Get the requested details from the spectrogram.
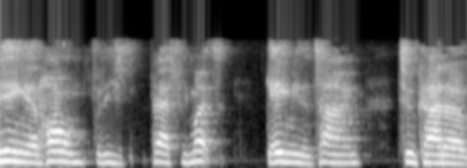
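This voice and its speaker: Over a quiet background, a man speaks at a moderate pace in a high pitch with monotone, flat intonation. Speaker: remote guest. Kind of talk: interview answer. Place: home room. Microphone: video call.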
